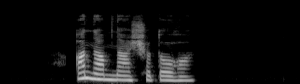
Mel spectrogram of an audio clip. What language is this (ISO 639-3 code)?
ukr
